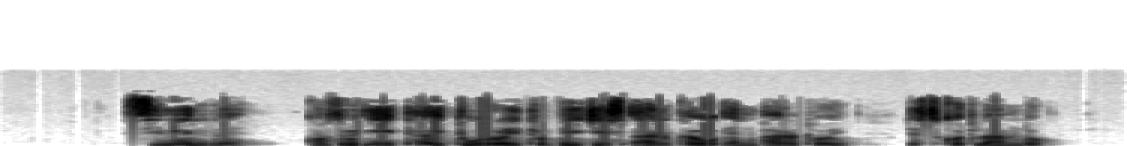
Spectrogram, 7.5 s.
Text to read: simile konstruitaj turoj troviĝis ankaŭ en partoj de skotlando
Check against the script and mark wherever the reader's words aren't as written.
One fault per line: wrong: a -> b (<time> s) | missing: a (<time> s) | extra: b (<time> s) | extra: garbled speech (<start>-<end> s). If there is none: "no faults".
no faults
